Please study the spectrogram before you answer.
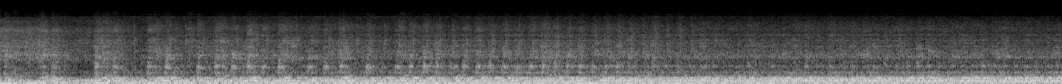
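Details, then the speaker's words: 1969 Plymouth Valiant, stock 360 Magnum V8 with GT45 turbo and FiTech EFI, idling right after first start on new cylinder heads: deep, even V8 rumble, no ticking or knocking; slightly smoky from oil put in cylinders, no blow-by; normal idle. "little smoky, all the oil and the cylinders and all that I put in there. First fire up. Didn't see any blow by or anything."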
